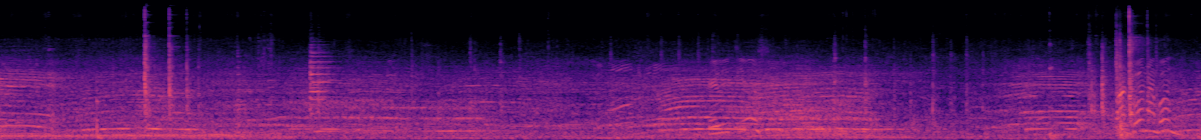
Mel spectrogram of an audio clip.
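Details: Moos from giant cattle coming down off a truck during unloading: several wavering, overlapping bellows rise and fall, broken by metallic clanks and knocks from the truck.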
